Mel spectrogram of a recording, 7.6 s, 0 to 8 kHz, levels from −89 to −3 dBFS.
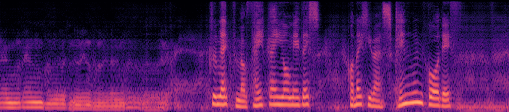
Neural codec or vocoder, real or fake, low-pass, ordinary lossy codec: codec, 16 kHz, 0.5 kbps, FreqCodec, larger model; fake; none; none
